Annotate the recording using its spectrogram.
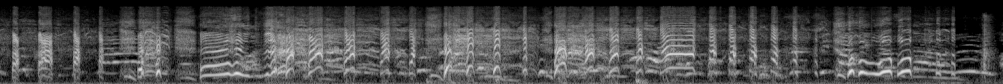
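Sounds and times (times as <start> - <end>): high-pitched laughter: 0.0 - 10.0.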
